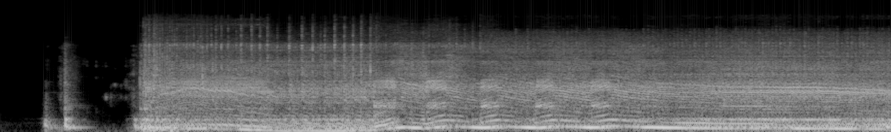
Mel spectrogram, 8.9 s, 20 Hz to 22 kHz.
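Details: Husqvarna 326LD string trimmer, complaint of low power, after fixing a very stiff carburetor metering diaphragm, running with no attachment so idle sounds fast: fires up and holds a fast steady buzz with slight wavering rev; running clean.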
